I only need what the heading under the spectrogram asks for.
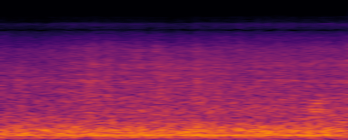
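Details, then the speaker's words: Machine harvesting oats in tough crop: a deep, steady, heavy grumbling drone as the engine labours under load without stalling; the operator slowed down. "You can sort of... You can hear it, can't you? It's like a grumbling."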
